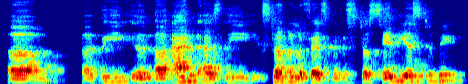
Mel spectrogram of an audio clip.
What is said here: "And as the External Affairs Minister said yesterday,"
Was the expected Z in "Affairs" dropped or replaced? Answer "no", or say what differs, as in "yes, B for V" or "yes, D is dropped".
no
